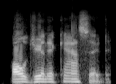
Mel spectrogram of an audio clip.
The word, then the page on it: alginic acid: American English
